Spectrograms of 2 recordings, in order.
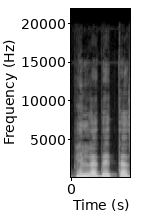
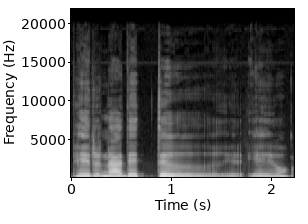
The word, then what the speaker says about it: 베르나데트: 하는데이 이름이 참 익숙하죠 우리는 그냥 벨라뎃다 성녀 벨라 됐다 이러는데 원래의이 발음은 베르나데뜨예요 하는데 성녀의 작은 삶이라는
